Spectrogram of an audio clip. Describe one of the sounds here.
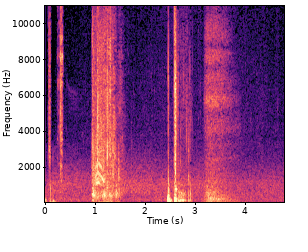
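A paper map rustles as it unfolds.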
